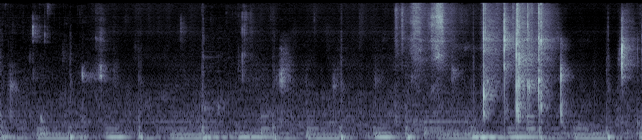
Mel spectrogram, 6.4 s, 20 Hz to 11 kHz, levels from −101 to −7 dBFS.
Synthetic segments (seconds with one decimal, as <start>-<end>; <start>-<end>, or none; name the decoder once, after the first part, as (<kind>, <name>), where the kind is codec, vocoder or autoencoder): 0.9-2.0 (autoencoder, DAC-VAE); 2.5-6.4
